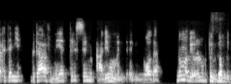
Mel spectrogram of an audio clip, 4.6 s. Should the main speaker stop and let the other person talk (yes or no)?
yes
